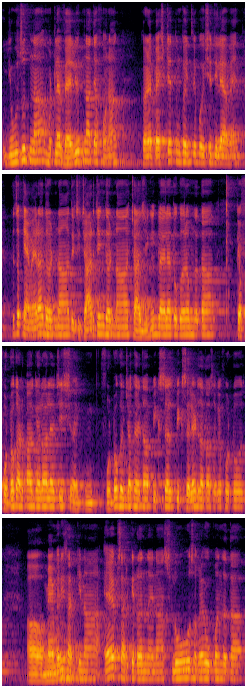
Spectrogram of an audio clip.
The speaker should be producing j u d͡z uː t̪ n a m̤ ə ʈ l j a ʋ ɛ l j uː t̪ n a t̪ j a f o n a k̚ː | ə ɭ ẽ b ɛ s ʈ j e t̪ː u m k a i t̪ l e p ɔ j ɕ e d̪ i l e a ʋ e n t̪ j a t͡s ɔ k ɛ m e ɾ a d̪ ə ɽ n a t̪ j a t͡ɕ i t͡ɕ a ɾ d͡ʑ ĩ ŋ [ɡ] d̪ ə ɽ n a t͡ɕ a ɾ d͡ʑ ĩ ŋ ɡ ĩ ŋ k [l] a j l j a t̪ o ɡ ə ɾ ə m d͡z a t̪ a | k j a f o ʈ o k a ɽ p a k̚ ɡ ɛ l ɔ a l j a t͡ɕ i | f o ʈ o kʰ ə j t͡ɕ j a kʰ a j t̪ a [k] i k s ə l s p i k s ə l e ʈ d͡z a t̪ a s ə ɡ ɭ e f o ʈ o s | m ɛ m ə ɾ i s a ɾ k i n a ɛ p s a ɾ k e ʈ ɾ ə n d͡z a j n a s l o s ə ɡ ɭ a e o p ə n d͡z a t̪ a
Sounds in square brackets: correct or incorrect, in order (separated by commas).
correct, correct, incorrect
